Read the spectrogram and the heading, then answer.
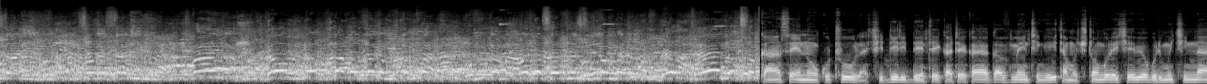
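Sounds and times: loud crowd chatter: 0.0 - 12.0.

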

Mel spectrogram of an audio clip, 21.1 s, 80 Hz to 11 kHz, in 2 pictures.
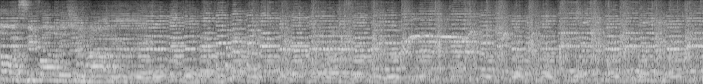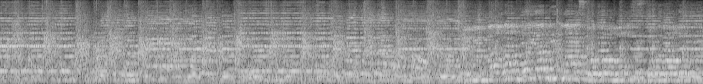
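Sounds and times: button accordion folk tune: 0.0 - 21.0.

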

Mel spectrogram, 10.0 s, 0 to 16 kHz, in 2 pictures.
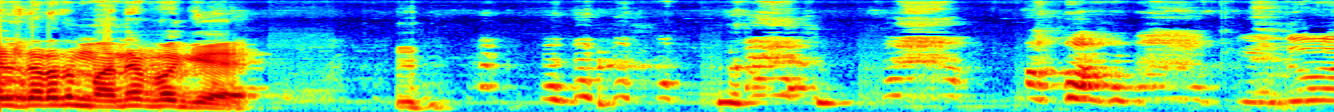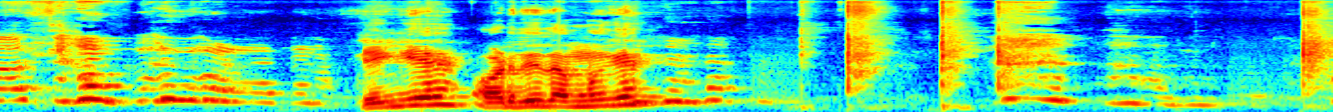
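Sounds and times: man snapping fingers: 8.0 - 8.8.

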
